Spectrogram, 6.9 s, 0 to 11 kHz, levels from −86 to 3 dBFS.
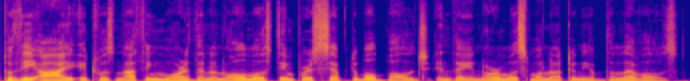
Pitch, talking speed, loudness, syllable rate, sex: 130 Hz, 165 wpm, -18 LUFS, 4.8 syllables/s, male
